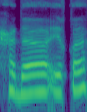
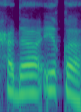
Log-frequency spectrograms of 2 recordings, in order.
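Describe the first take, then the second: No difference in how they are said.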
